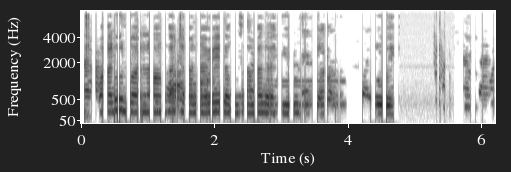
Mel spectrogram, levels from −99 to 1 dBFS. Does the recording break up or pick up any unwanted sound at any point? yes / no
yes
